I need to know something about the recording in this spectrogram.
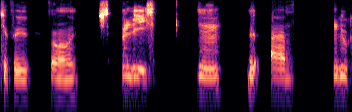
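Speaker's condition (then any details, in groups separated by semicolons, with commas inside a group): Cerebral palsy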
